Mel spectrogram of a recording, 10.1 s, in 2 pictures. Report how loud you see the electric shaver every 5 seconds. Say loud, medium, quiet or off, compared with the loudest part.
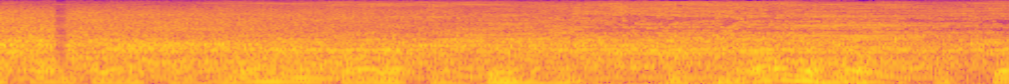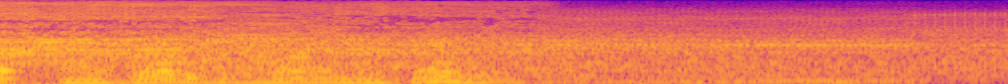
loud, medium.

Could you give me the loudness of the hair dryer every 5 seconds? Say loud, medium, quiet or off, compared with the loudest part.
loud, medium.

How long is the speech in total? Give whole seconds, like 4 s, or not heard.
8 s.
